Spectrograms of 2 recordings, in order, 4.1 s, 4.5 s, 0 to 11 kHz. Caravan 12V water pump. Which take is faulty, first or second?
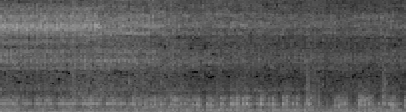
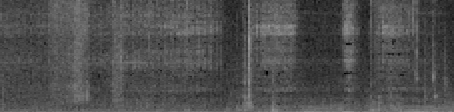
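first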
